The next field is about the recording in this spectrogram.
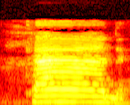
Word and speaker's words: Caan: Caan. – C-A-A-N. – Can.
